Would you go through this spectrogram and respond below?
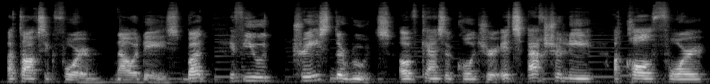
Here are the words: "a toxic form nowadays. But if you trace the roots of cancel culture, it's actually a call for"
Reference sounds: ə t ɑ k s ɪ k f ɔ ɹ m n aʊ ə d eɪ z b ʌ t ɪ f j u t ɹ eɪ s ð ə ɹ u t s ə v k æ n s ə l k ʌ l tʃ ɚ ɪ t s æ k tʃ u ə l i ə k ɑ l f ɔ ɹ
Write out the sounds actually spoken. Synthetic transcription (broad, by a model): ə t ɑ k s ɪ k f ɔ ɹ m n aʊ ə d eɪ s b ʌ t ɪ f j u t ɹ eɪ s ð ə ɹ u t s ə v k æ n s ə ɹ k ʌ l tʃ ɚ ɪ t s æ k tʃ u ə l i ə k ɑ l f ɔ ɹ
